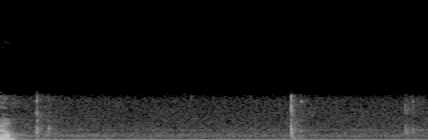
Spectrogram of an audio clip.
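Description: Near silence broken by a few faint, short clicks from computer input, the sharpest a single click about three seconds in.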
